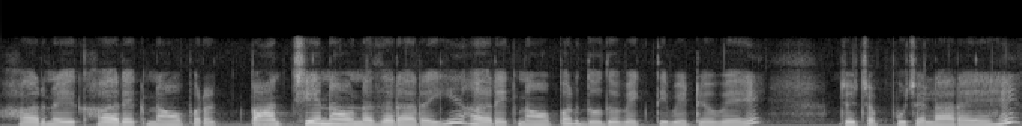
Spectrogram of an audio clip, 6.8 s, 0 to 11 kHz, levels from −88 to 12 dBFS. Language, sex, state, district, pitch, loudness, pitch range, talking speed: Hindi, female, Himachal Pradesh, Shimla, 200 Hz, -19 LUFS, 185-210 Hz, 245 wpm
